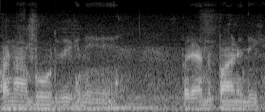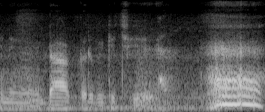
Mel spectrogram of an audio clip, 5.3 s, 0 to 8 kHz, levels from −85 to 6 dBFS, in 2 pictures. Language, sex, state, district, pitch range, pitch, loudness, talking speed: Garhwali, male, Uttarakhand, Uttarkashi, 95-125 Hz, 100 Hz, -20 LUFS, 115 wpm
